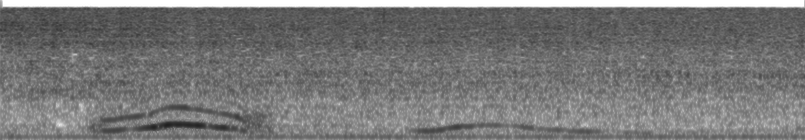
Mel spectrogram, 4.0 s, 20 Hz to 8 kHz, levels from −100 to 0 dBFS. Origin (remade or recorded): recorded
